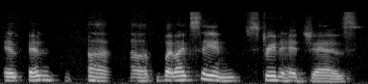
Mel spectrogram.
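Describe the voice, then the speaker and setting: An older woman, raised around Philadelphia, talking candidly and reflectively as a guest, often halting mid-thought and laughing easily. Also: lowish voice, no room sound, low-quality recording. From born in Arizona, raised in Philadelphia area. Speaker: guest, radio jazz presenter. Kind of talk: candid interview conversation.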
